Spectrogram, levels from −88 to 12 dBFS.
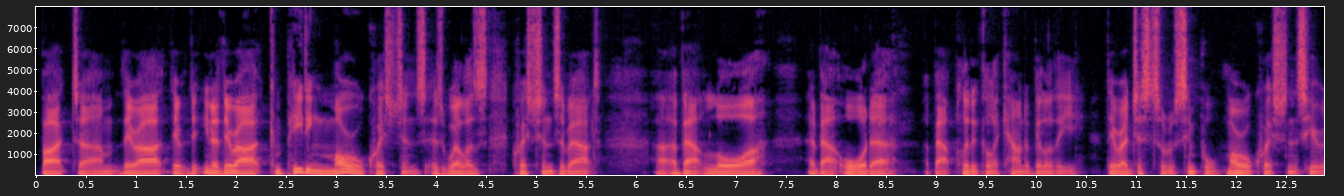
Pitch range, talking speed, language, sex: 100-115 Hz, 155 wpm, English, male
